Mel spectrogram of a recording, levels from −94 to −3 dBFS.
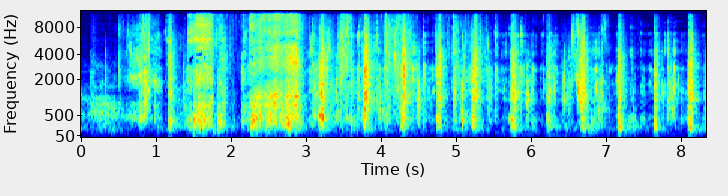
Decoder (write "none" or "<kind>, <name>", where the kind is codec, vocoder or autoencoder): none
